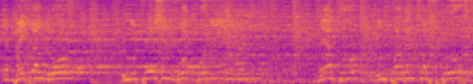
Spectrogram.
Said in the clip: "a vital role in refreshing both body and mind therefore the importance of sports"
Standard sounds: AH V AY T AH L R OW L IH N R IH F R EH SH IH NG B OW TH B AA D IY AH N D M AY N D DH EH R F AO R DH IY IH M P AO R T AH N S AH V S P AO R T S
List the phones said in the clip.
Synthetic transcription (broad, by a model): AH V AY T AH L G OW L IH N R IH P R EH S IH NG B OW T B AA D IY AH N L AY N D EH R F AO R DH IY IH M P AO R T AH N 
